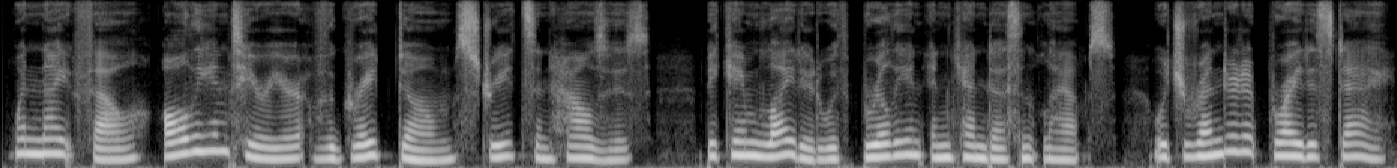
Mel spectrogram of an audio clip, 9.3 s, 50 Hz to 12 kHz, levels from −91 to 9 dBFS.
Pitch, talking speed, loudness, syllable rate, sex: 210 Hz, 160 wpm, -17 LUFS, 4.4 syllables/s, female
